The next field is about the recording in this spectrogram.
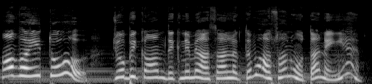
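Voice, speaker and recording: A woman's voice: high-pitched, expressive, normal speed, faint music behind, voice pushed up. A woman voicing a selfish, evasive housewife neighbour in a cartoon story, emphatic and dismissive.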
